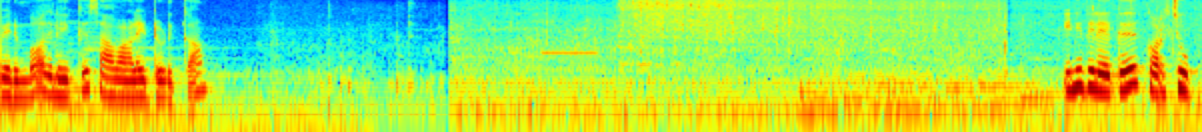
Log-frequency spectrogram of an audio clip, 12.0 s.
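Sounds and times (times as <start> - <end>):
oil sizzling in a pan: 4.5 - 12.0.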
